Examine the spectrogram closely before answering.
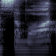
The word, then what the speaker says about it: sword: to eat vegetable จริงๆมันไม่ได้ออกเสียงอย่างนั้นนะ vegetable นะครับ vegetable Fetchable นะครับอันนี้ผมก็เคยออกเสียงผิดมาแล้วเนี่ยผู้ผิวอย่างเงี้ยนะไม่ใช่ออกเสียงว่าผู้ผิวนะผิวผกอ่านออกเสียงว่าผิวผกนะครับผิวผกคำนี้ก็เหมือนกันผมก็ออกเสียงผิดมาแล้วอ่านว่า sword อย่างเงี้ย sword ไม่ใช่ sword นะ sword sword นะครับตัว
